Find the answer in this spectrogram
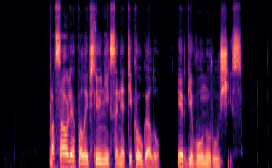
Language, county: Lithuanian, Klaipėda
